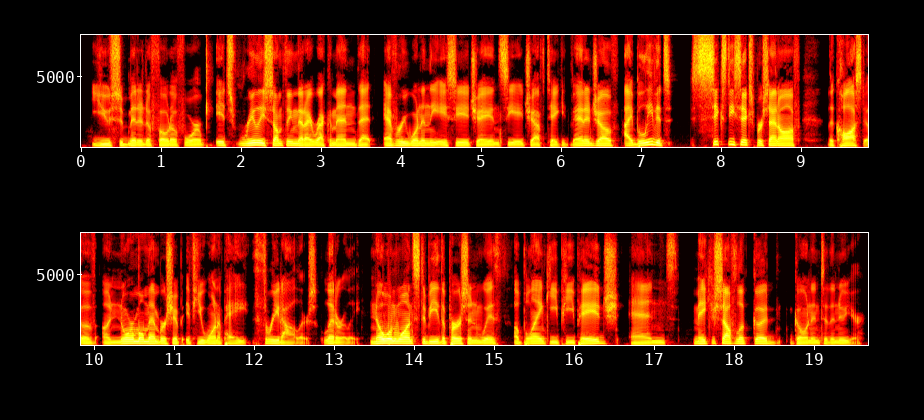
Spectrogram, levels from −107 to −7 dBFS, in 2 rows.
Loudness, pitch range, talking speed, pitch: -24 LUFS, 110-130 Hz, 185 wpm, 115 Hz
